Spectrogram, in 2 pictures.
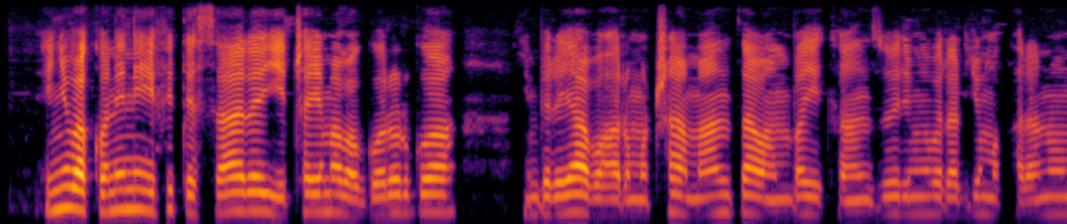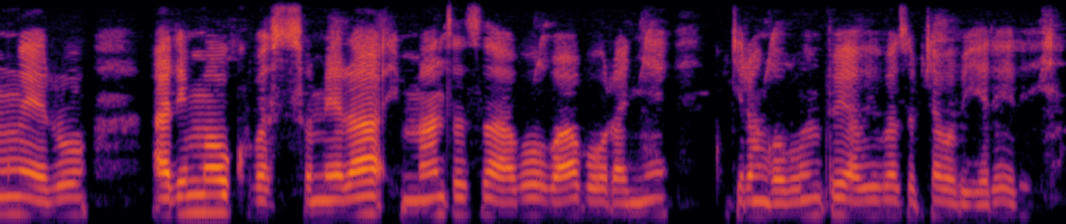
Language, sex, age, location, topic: Kinyarwanda, female, 50+, Kigali, government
